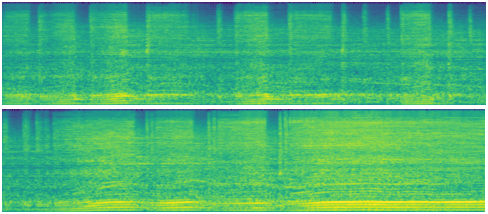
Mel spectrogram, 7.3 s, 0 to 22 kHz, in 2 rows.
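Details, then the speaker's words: 2001 Polaris Xplorer 250 4x4 two-stroke quad in high range, straight gas with working oil injection, after earlier bogging: blips, pulls cleanly up the revs, holds strong steady howl under load, no bogging; healthy full power. "n she opening up way better she actually had full power there"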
